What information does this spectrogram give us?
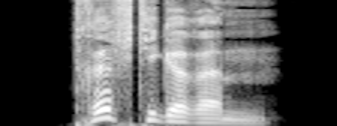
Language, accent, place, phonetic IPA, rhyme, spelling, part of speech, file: German, Germany, Berlin, [ˈtʁɪftɪɡəʁəm], -ɪftɪɡəʁəm, triftigerem, adjective, De-triftigerem.ogg
- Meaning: strong dative masculine/neuter singular comparative degree of triftig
